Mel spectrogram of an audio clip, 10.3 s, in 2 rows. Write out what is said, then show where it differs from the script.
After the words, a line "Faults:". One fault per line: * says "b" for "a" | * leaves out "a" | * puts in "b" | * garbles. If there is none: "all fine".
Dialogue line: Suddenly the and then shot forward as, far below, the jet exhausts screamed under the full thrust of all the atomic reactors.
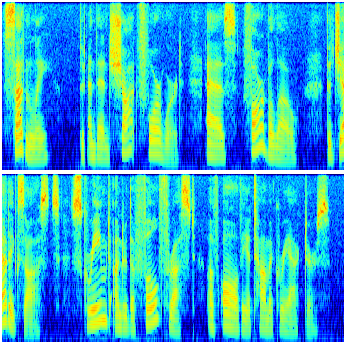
Suddenly the and then shot forward as, far below, the jet exhausts screamed under the full thrust of all the atomic reactors.
Faults:
all fine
